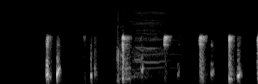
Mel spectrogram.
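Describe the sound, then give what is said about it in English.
A rhythmic run of squelchy, farting bursts made with cupped hands, playing "When the Saints Go Marching In": short pulses of varying pitch strung together like a melody, with a brief wavering tonal stretch in the middle. “I can make really good fart noises with my hands.”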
